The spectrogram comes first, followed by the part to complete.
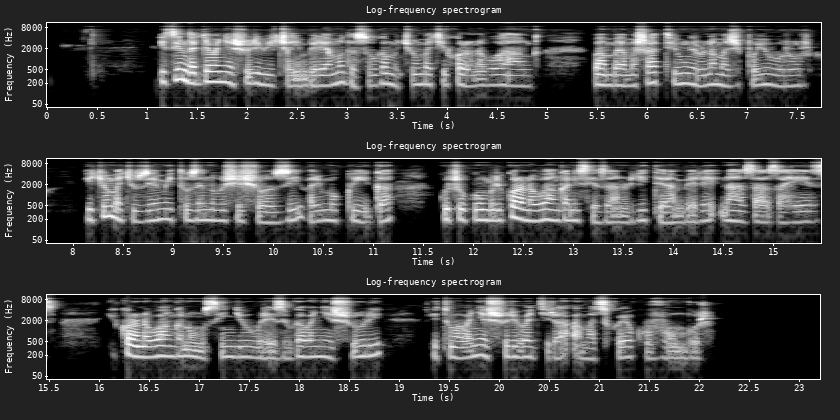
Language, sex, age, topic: Kinyarwanda, female, 25-35, education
